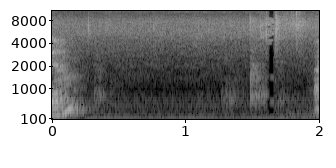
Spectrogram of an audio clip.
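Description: Boiled sweet potato cubes sizzling faintly in coconut oil in a nonstick frying pan as a spatula turns them, with one sharp click of the spatula near the end.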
